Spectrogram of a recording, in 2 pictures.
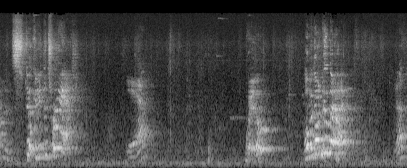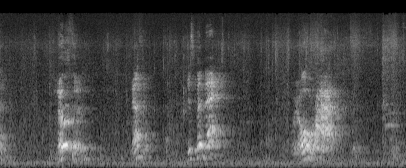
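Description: A second young man answers, speaking in a slightly echoing room.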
